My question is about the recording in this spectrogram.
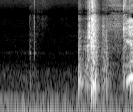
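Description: Low steady hum with a small click, then, a little over a second in, a burst of rustling handling noise as the recording phone or tablet is picked up and moved. A girl's voice starts at the very end.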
